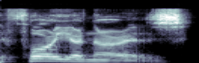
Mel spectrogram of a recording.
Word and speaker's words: foreigners: This word, Jamila, the G is silent. So I have to say foreigners.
